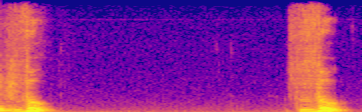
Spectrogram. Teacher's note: not pronouncing that last S unless the following word or verb is starting with a vowel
